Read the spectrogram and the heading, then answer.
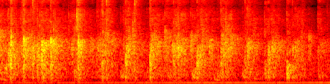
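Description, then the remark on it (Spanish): A crowd applauds steadily for about four seconds, dense overlapping claps with a soft rhythmic pulse, over a constant low hum. “Un aplauso para todos.”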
